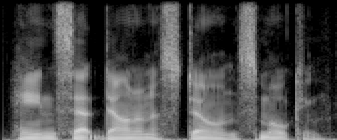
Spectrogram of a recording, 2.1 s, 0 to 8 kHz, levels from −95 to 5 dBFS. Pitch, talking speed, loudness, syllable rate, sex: 85 Hz, 200 wpm, -19 LUFS, 5.1 syllables/s, male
